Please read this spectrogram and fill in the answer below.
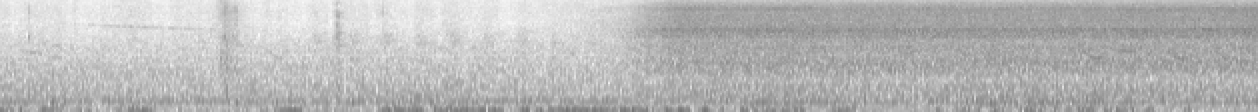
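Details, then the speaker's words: A lightweight hiking stove burner sits on a mixed isobutane/propane canister that showed no leak sound when opened or screwed on. It is quiet at first, then a steady, even hiss starts as the valve opens: isobutane escaping before lighting, a normal gas flow hiss. "you can hear that. That's the isobutane escaping."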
